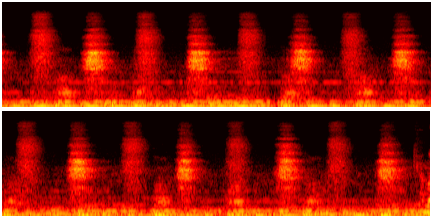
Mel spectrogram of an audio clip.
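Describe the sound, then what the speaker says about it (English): Slow, deliberate audible breathing during a guided relaxation exercise, about a dozen rhythmic breathy rushes close to the mic, evenly spaced over a low steady background hum. "See if you can make your breath audible."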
